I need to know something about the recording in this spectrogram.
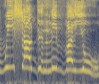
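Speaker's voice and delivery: put-on strong Nigerian accent. Quoting a minister's words: imitating a strong Nigerian accent. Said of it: "strong Nigerian accent in that".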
